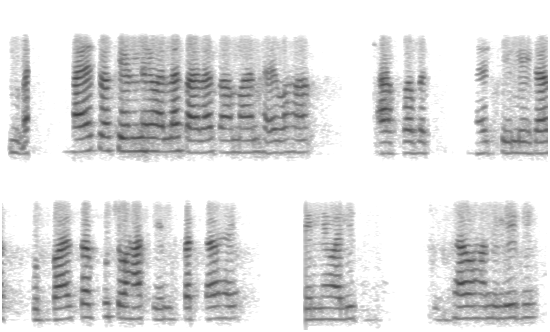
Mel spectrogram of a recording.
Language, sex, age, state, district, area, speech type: Hindi, female, 45-60, Uttar Pradesh, Lucknow, rural, conversation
